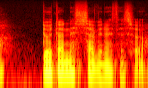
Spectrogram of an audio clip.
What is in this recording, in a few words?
"nesaf", Welsh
